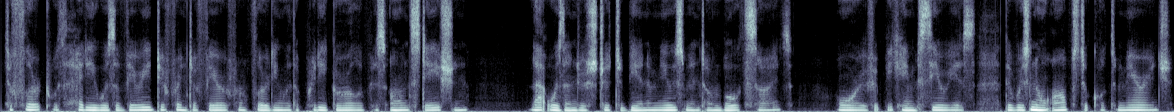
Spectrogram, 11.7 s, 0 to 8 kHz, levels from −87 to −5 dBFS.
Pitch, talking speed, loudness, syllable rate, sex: 165 Hz, 205 wpm, -19 LUFS, 6.0 syllables/s, female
